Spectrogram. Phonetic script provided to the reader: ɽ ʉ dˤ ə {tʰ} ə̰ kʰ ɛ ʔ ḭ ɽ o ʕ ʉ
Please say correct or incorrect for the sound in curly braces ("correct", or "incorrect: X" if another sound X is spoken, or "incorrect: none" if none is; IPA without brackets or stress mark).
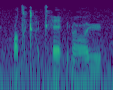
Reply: incorrect: kʰ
